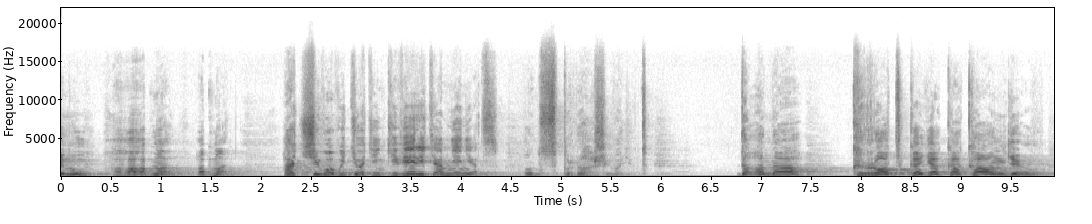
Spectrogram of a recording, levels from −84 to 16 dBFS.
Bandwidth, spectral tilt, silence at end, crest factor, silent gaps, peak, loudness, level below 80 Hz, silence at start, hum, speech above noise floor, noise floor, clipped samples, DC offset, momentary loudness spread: 18.5 kHz; -2.5 dB/octave; 0 s; 18 dB; none; -6 dBFS; -23 LUFS; -54 dBFS; 0 s; none; 29 dB; -52 dBFS; under 0.1%; under 0.1%; 15 LU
